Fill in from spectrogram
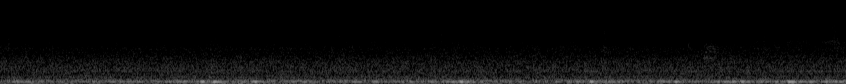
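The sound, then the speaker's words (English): Faint scratching of a pen circling an answer on paper, a few soft strokes in small loops over a steady low background hum, quiet, with no one talking. “Circling it so you know which one it is. I'm using the same paper.”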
